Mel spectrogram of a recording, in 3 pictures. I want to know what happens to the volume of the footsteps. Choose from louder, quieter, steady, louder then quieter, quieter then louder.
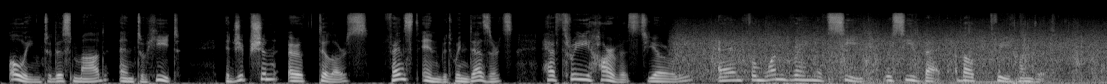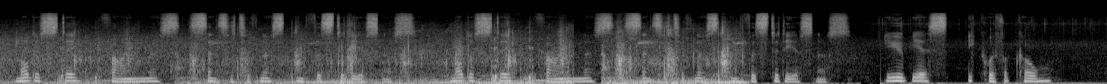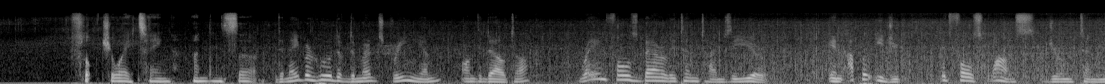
louder.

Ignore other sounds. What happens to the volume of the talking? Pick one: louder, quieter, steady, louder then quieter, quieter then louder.
steady.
